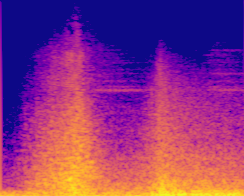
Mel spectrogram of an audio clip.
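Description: Two whoosh sound effects of an animated channel ident, each swelling and fading, the second about a second after the first, over a deep, steady bass music bed.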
